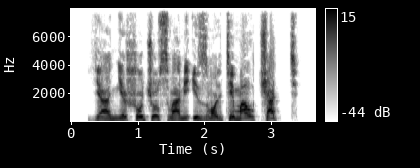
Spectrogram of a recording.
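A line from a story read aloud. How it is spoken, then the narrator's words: Shout. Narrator (Russian): крикнул Болконский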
